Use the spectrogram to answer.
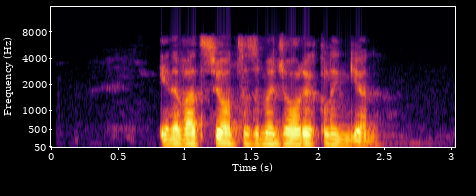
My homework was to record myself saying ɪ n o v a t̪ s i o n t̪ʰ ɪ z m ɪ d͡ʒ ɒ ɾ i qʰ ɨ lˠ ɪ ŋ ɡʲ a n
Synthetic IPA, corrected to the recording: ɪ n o v a t̪ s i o n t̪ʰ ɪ z m ɪ d͡ʒ ɒ ɾ i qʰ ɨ lˠ ɪ ŋ ɡʲ a n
